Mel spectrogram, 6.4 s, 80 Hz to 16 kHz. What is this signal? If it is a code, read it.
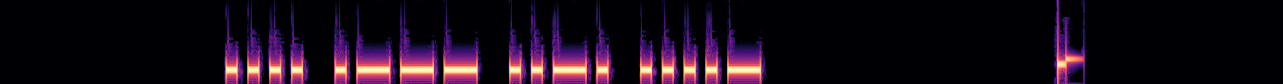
Morse code, heard as a keyed tone, about 22 wpm, 700 Hz. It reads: HJF4
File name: practice / 22wpm / Four Letter-Number Combinations - 22wpm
